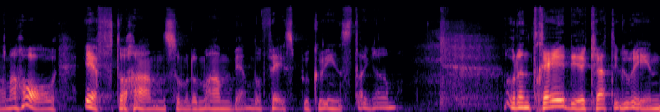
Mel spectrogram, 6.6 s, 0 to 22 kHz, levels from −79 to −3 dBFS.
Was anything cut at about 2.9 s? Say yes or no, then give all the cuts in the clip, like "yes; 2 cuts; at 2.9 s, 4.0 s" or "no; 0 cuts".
no; 1 cut; at 5.0 s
